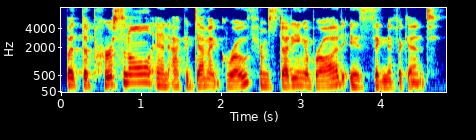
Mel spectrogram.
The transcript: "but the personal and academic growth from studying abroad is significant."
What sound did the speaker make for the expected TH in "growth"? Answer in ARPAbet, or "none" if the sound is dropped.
TH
